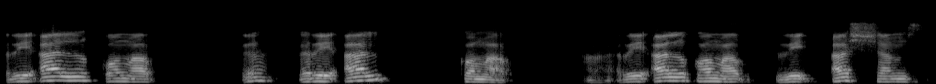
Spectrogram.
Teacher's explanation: Jadi ada huruf mati, maka Syatibiyah dan Thayyibah di sini akan baca imalah ra dan fathahkan hamzah. Dan hazafkan alif ketika wasal satu wajah saja.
